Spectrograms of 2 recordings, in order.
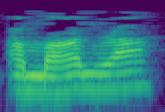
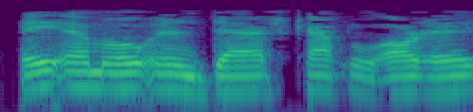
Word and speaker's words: Amon-Ra: So it's Amon-Ra, AMON-R-A. It's pronounced Amon-Ra? That's what I've been saying.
